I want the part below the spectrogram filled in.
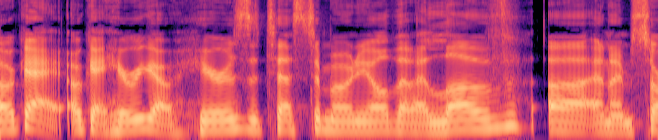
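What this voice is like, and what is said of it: Usual voice. Nothing is said of it.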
